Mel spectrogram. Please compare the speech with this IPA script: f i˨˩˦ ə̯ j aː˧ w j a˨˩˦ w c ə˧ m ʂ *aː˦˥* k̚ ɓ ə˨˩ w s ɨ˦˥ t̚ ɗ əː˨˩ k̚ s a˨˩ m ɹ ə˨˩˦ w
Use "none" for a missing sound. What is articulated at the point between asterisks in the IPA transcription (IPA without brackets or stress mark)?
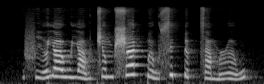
aː˦˥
